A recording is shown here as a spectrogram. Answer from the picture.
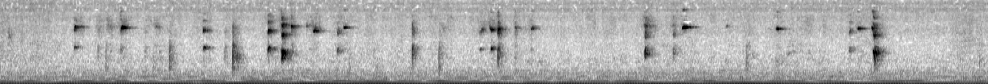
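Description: Handwriting: short, scattered squeaks and scratches of a writing implement as words are written out stroke by stroke, over a steady low electrical hum.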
